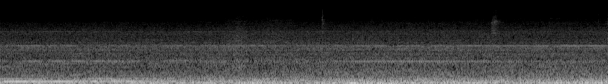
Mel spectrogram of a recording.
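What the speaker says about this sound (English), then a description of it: "Gonna make this a rolling takeoff." The jet engines of an L1011 Tristar in a flight simulator game spool up for a rolling takeoff, a steady, loud whine with a broad roar beneath it and a sustained high tone running through.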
